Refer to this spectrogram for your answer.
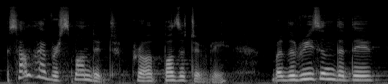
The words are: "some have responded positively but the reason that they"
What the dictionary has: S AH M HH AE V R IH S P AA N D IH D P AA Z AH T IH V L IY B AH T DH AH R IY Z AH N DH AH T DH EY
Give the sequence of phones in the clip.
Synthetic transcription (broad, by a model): S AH M HH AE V R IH S P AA N D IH D P AA Z AH T IH V L IY B AH T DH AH R IY Z AH N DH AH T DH EY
